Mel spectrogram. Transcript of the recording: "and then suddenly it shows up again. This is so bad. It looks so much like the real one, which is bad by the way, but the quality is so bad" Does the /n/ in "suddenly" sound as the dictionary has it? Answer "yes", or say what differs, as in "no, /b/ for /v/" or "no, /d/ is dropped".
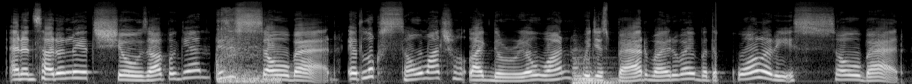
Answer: yes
